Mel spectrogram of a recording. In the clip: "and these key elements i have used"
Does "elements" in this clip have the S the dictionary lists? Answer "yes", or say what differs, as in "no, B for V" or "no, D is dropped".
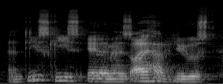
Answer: yes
